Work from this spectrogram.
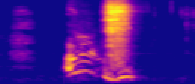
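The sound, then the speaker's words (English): A person does a fake sneeze, a human voice imitating the sound: a quick, breathy intake rising into a loud, sharp 'choo' burst, heard alone and fairly faint. “Can you do a convincing fake sneeze?”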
